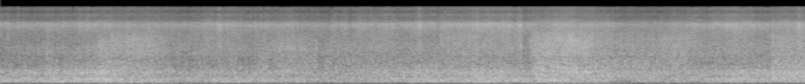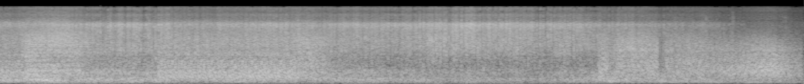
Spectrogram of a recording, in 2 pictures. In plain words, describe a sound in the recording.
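Flames crackle and roar as brush burns.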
